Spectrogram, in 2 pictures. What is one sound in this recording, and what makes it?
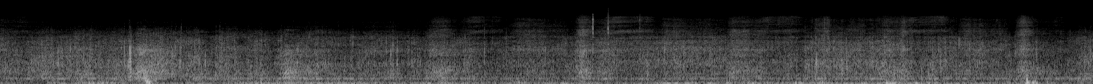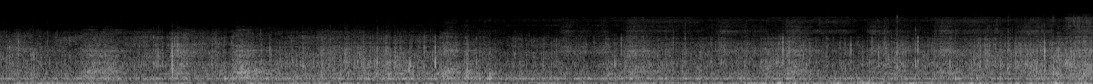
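Bicycle tyres crunch over a gravel dirt track.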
